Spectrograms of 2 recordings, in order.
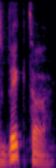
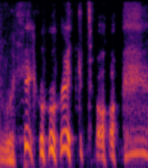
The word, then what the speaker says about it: Richter: I always thought it was Victor, but it wasn't. It was Richter. I always thought Arnie was pronouncing Victor wrong, but it is spelled Richter, basically.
